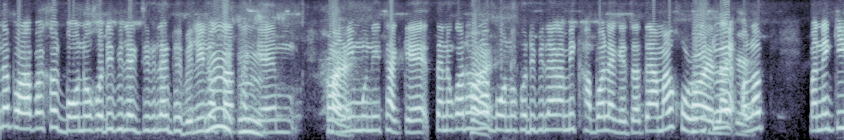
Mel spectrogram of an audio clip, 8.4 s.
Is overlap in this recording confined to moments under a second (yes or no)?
yes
